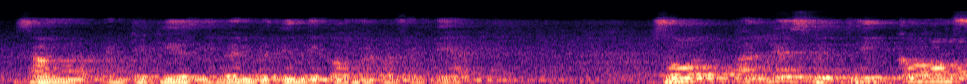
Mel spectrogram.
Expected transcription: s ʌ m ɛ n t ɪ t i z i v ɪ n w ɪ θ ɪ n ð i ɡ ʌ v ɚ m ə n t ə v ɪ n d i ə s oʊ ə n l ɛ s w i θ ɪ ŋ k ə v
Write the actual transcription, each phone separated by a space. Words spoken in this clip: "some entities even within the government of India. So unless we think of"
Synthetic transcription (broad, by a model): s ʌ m ɛ n t ɪ t i z i v ɪ n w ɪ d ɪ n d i ɡ ʌ v ɚ m ə n t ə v ɪ n d i ə s oʊ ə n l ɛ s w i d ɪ k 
